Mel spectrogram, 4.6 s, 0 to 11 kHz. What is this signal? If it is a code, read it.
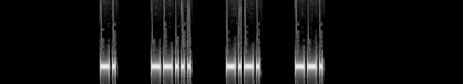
Morse code, heard as a keyed tone, about 40 wpm, spaced as for 19 wpm, 700 Hz. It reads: N7CG
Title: USA Call Signs - 4 Characters - 4x Character Spacing - 40wpm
